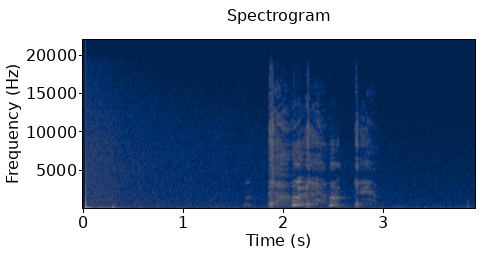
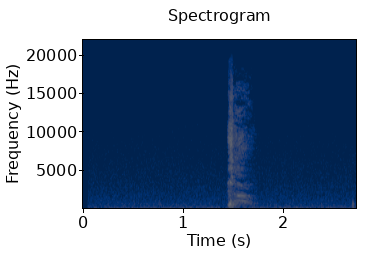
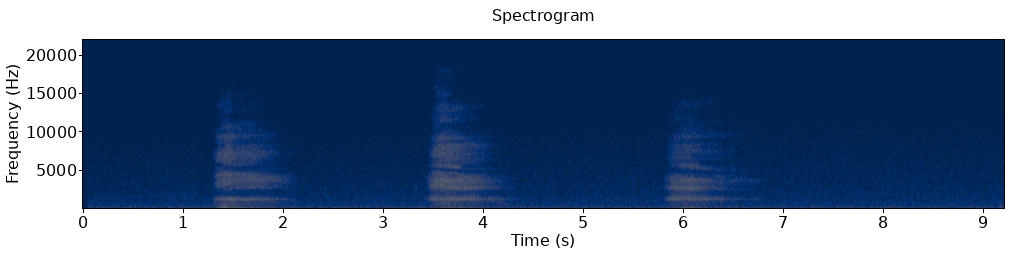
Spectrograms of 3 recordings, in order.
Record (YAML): three_cough_length: 3.9 s
three_cough_amplitude: 1291
three_cough_signal_mean_std_ratio: 0.3
cough_length: 2.7 s
cough_amplitude: 265
cough_signal_mean_std_ratio: 0.47
exhalation_length: 9.2 s
exhalation_amplitude: 142
exhalation_signal_mean_std_ratio: 0.66
survey_phase: beta (2021-08-13 to 2022-03-07)
age: 45-64
gender: Female
wearing_mask: 'No'
symptom_cough_any: true
symptom_shortness_of_breath: true
symptom_fatigue: true
symptom_onset: 2 days
smoker_status: Never smoked
respiratory_condition_asthma: true
respiratory_condition_other: false
recruitment_source: Test and Trace
submission_delay: 2 days
covid_test_result: Positive
covid_test_method: RT-qPCR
